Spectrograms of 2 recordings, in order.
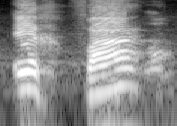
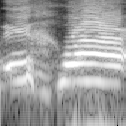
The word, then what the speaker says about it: ikhfa: Ikhfa bukan ikhwa, idhar hal.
